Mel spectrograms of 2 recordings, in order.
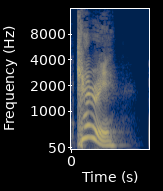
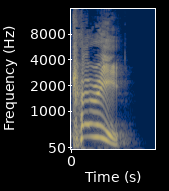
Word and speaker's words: Carey: Carey, ja. Aber wie schreibt man Jim Carey? Mit 2 R und einem Y. Carey, nicht Curry. Carey. So, C-A-R-E-Y.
